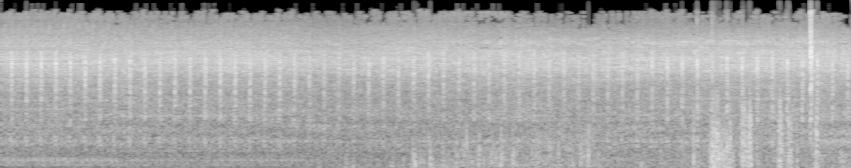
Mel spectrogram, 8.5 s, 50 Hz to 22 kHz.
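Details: 1992 Jeep Cherokee at idle; light, quick ticking about three per second, possibly from the valvetrain or top end; cause not found.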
